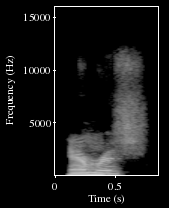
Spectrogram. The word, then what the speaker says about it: Camrish: Camrish? Yeah, cameras with a C.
